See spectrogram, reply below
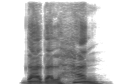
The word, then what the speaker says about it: dadalhan: The first word is dadalhan. Dadalhan. Dadalhan. Dadalhan is spelled as D, A, D, A, L, H, A, N.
